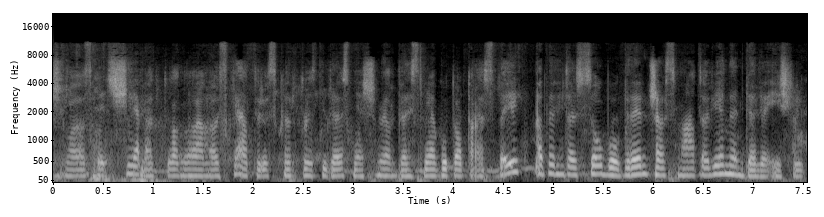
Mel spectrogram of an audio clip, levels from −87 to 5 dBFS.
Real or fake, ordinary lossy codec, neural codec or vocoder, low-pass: fake; MP3, 64 kbps; codec, 24 kHz, 1.5 kbps, HILCodec; 10.8 kHz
